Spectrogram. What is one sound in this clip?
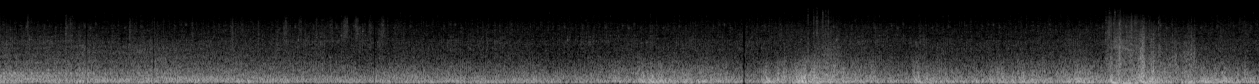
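Aircraft engines drone steadily overhead.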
